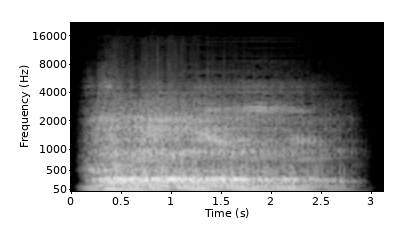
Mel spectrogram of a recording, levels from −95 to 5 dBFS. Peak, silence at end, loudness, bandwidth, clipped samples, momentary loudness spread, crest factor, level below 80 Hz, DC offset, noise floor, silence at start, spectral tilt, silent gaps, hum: 0 dBFS; 0.4 s; -9 LUFS; 5.6 kHz; 0.2%; 13 LU; 10 dB; -22 dBFS; 2%; -34 dBFS; 0.1 s; -9 dB/octave; none; none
